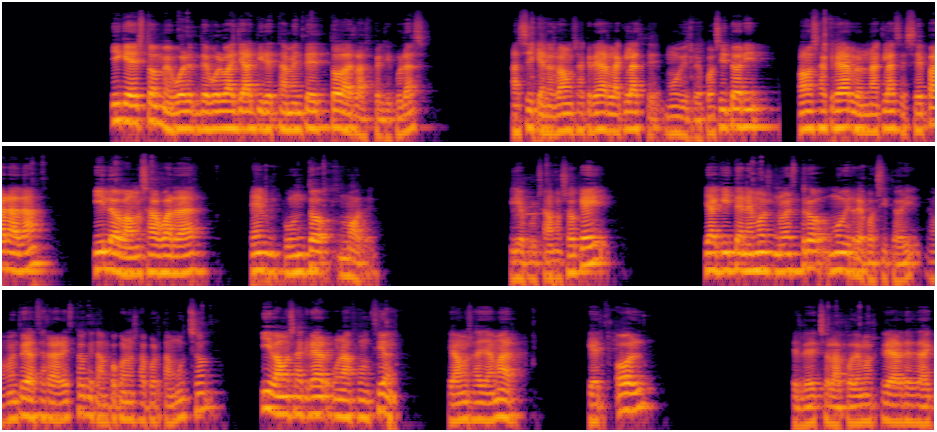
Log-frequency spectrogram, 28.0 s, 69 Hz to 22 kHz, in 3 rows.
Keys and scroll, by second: 0.7 ctrl+alt+o, 5.4 alt+Return, 12.6 Return, 22.6 super+v, 24.6 super+z.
